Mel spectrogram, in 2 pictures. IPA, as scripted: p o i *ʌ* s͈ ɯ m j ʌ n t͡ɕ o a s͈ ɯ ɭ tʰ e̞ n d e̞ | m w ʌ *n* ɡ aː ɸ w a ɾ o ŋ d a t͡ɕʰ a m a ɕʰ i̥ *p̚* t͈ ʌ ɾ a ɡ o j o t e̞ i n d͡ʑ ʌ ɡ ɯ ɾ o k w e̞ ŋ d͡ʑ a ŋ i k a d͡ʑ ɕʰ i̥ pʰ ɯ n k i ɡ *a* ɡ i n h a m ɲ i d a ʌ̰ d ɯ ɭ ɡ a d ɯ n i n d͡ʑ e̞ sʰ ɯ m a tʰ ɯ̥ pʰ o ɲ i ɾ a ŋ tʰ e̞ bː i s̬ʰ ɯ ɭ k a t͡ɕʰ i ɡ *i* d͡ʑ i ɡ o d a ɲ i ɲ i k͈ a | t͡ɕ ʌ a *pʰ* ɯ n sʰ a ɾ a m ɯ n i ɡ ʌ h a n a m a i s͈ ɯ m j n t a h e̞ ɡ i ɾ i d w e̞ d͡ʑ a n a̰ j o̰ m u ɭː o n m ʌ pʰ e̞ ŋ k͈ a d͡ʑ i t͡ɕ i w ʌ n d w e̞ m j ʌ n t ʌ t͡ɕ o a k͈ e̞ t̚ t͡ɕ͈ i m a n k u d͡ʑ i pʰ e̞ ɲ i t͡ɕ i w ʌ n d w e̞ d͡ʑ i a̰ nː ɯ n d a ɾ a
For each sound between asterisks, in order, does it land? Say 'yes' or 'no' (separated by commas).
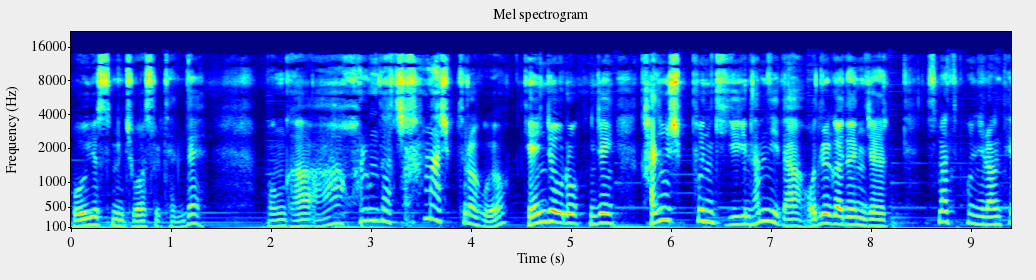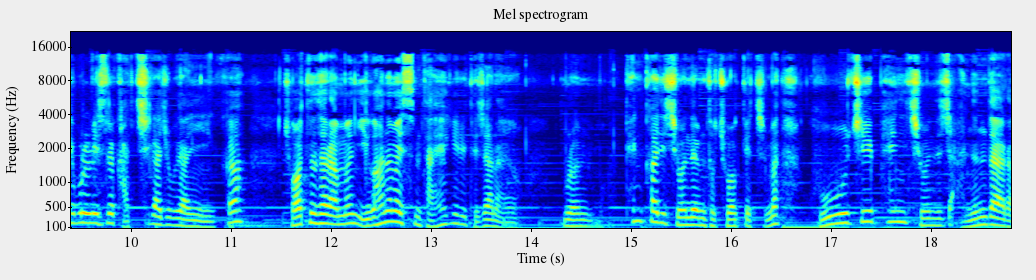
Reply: yes, no, yes, no, no, no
